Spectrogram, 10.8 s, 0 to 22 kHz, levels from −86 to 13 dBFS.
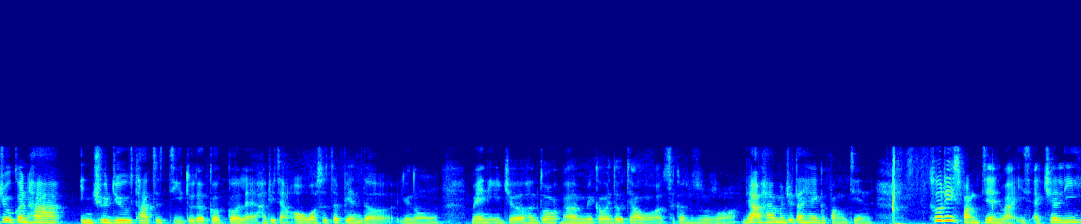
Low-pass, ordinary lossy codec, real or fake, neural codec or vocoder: none; none; real; none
